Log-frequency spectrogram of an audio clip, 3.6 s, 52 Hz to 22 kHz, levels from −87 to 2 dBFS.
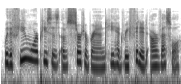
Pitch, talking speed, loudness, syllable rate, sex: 220 Hz, 200 wpm, -17 LUFS, 5.3 syllables/s, female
